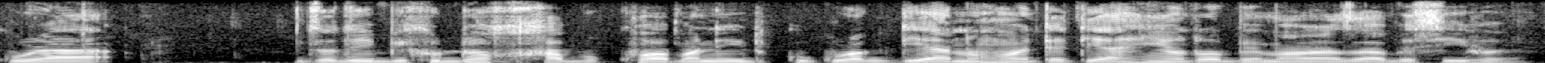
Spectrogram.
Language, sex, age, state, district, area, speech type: Assamese, male, 30-45, Assam, Sivasagar, rural, spontaneous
